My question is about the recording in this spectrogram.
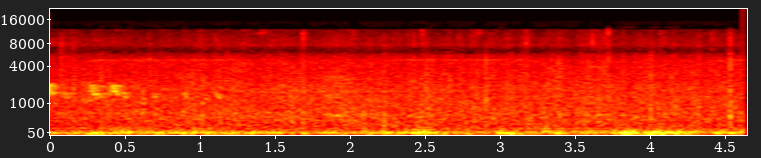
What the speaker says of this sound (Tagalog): Kaya ngayon, masyadong malakas yung ulan.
